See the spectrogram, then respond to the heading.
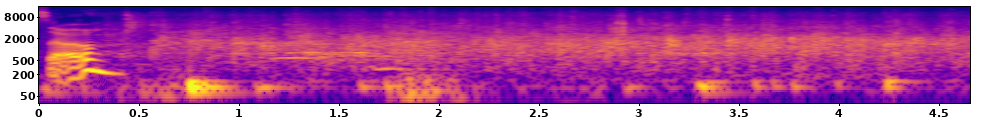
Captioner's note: applause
